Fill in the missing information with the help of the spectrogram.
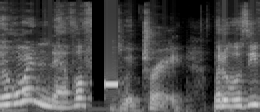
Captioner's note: beep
